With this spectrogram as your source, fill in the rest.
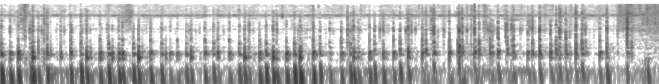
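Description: A yellow plastic dishwash-paste tub with a lid is tapped and scratched with fingertips and nails. Roughly thirty quick, dull, low-pitched taps come in a steady, uneven patter, with a faint scratchy rustle between them. The hollow thuds have a light ring and fade almost instantly.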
